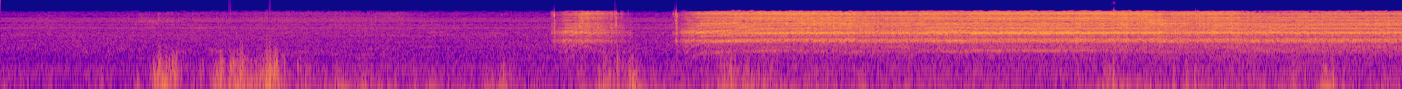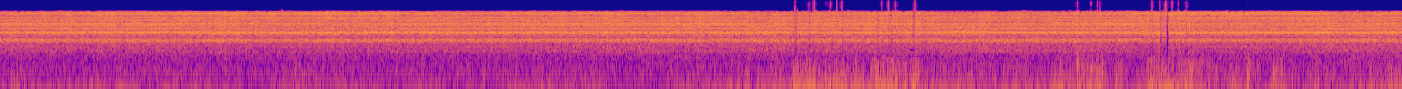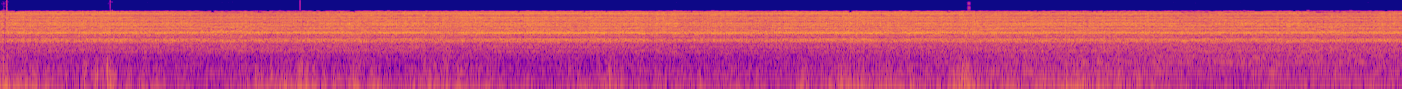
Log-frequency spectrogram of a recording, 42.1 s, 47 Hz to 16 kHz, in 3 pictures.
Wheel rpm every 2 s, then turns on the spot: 0, 0, 10, 70, 160, 160, 160, 160, 160, 160, 160, 160, 160, 160, 160, 160, 160, 160, 160, 160, 160.
none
